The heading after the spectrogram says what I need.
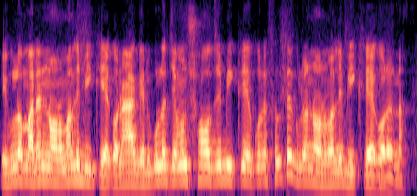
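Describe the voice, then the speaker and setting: A man's voice: fairly high pitch, very fast, highs cut off. A man teaching an online chemistry lecture for exam prep, repeating key points again and again to drill his students.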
